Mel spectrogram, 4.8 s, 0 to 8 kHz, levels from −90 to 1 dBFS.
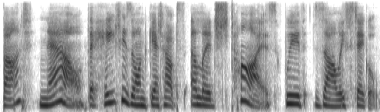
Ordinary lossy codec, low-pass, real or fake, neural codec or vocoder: AAC, 48 kbps; 7.2 kHz; fake; vocoder, 44.1 kHz, 128 mel bands, Pupu-Vocoder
